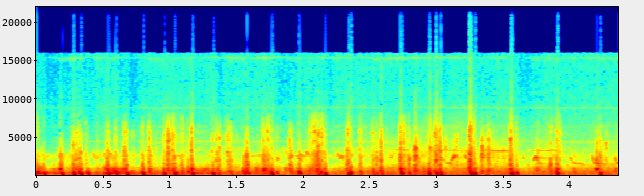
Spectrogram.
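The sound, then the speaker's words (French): Horse hooves clip-clop in a steady, brisk rhythm as people ride on horseback, many sharp knocks in quick succession, clear, with a faint background hum underneath. “Nous faisions du cheval.”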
